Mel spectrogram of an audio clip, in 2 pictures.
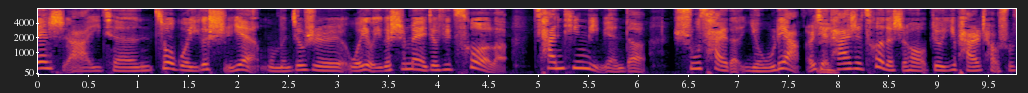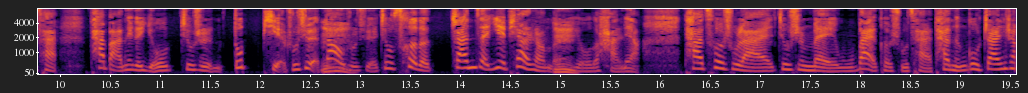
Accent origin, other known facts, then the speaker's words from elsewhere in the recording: Chongqing, China; 因为我重庆人嘛，我就往里面加一点或者姜丝儿啊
